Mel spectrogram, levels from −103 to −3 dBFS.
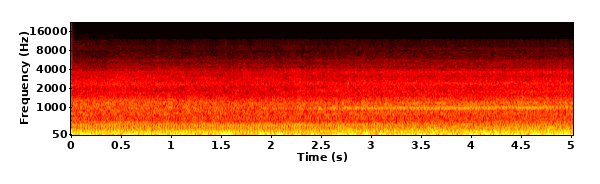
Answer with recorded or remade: recorded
